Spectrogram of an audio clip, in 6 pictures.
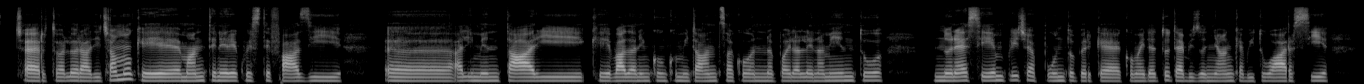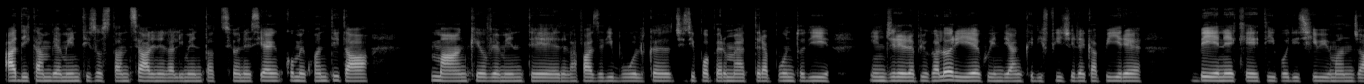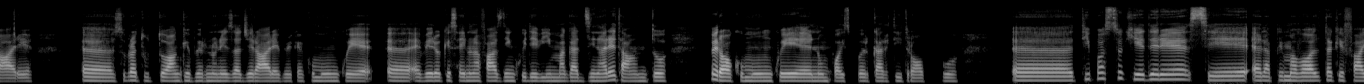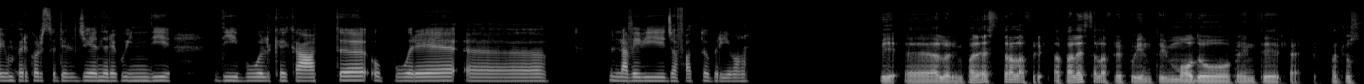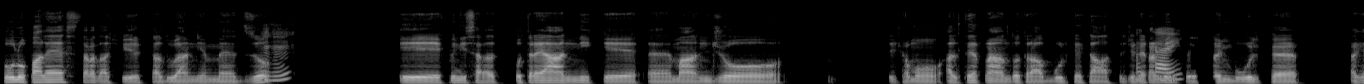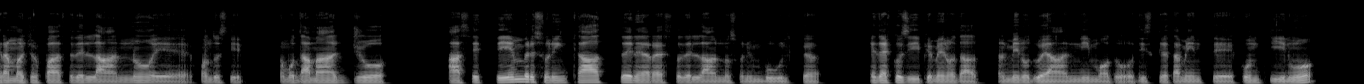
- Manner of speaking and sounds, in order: in English: "bulk"; in English: "bulk"; in English: "cut"; "praticamente" said as "pratimente"; in English: "bulk"; in English: "cut"; in English: "bulk"; "diciamo" said as "ciamo"; in English: "cut"; in English: "bulk"
- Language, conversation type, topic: Italian, advice, Come posso mantenere abitudini sane quando viaggio o nei fine settimana fuori casa?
